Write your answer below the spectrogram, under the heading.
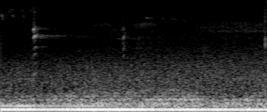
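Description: A few faint, brief bird trills, chatter, check calls and alarm whistles sound at Tuktuxin Marsh on Saturna Island, British Columbia, nearly buried under a loud, steady low drone of distant airplanes.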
